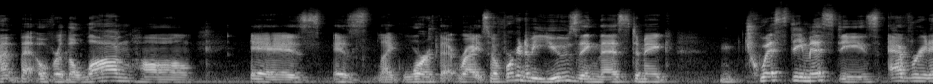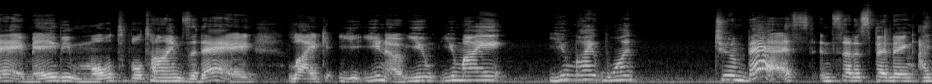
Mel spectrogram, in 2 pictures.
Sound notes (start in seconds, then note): none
